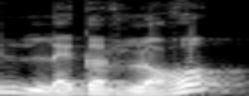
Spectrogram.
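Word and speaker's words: Lagerlöf: Swedish pronunciation है इसकी लेगरलॉफ, बट भाई हम तो अपने इंडियन स्टाइल में बोलेंगे लेगरलॉफ।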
